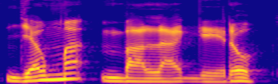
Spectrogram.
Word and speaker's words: Jaume Balagueró: Es Jaume Balagueró, sí, lo dije bien entonces al principio, y Paco Plaza.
